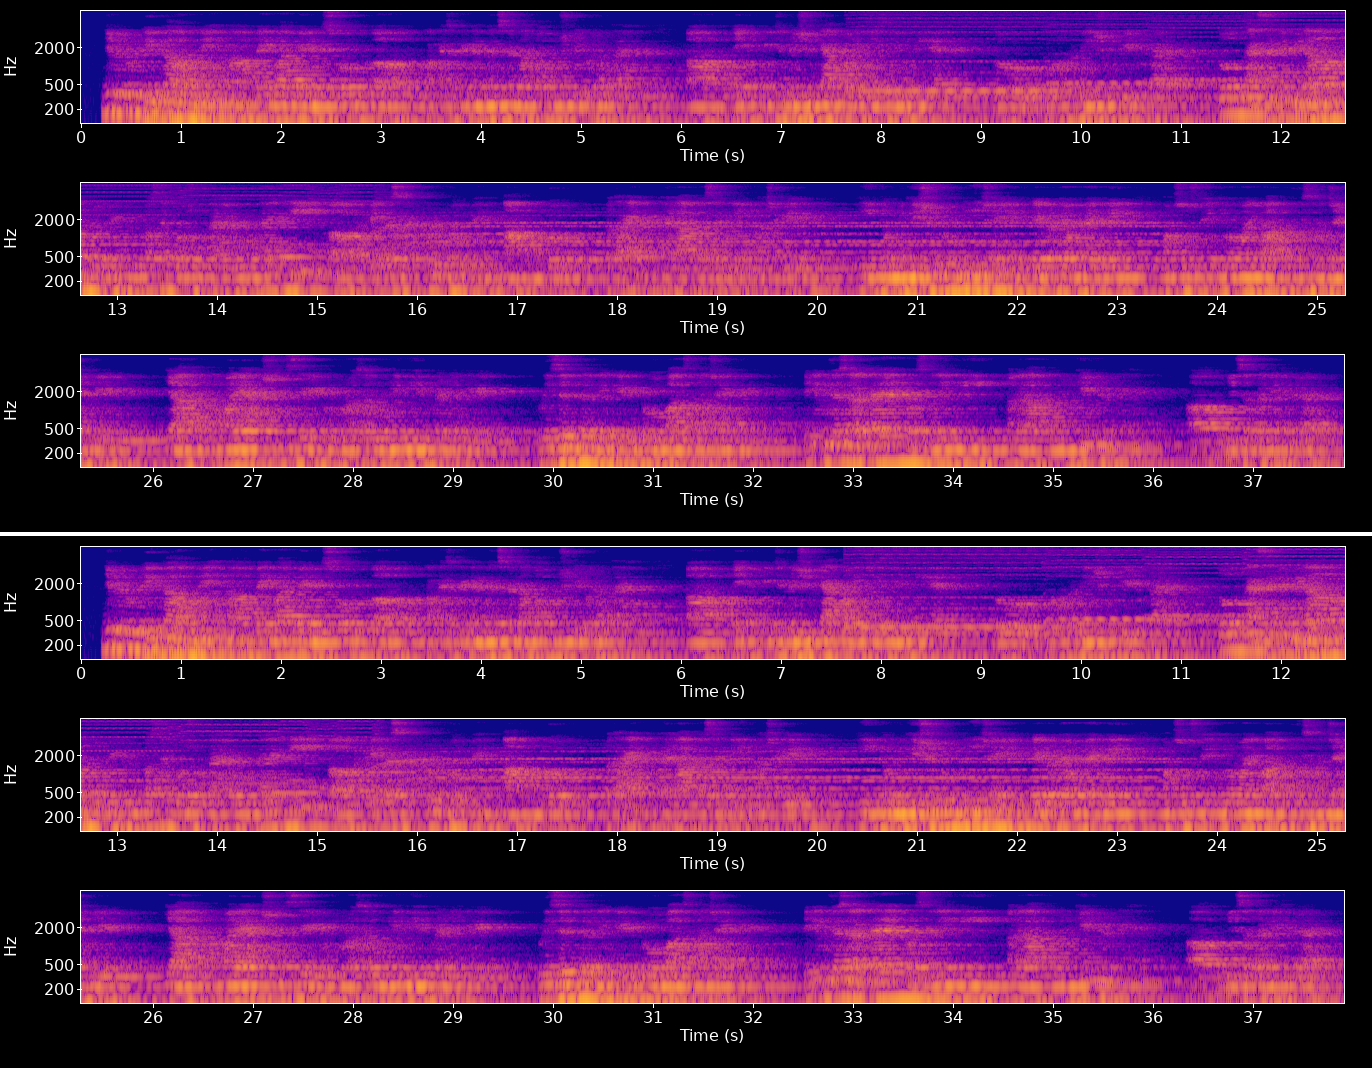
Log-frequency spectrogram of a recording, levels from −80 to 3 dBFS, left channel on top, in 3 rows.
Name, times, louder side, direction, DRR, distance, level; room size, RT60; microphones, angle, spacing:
voice 1, 0.2-5.6 6.0-8.7 9.1-11.0 11.3-19.9 20.4-25.7 26.1-29.4 29.8-32.0 32.5-35.9 36.3-37.7, equal, 10° right, -13 dB, 1.2 m, -25 dB
sound 1, 7.6-23.6, right 1 dB, 70° right, 1.2 m, -39 dB
7.1 x 3.9 x 5.6 m, 2.5 s
head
